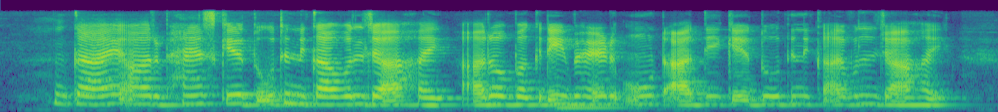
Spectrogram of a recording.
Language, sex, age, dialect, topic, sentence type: Magahi, female, 25-30, Southern, agriculture, statement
